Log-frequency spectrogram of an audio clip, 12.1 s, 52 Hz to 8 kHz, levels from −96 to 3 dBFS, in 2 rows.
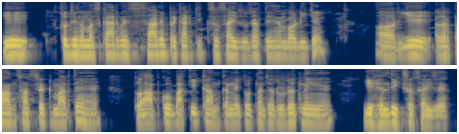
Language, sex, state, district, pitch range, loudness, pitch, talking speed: Hindi, male, Bihar, Purnia, 110-120 Hz, -18 LUFS, 115 Hz, 175 wpm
